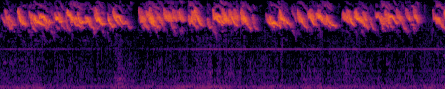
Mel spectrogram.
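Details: Bred oriental white-eye, a prospective national contest winner, pours out high rippling twitters in phrases of one to two and a half seconds separated by brief gaps; faint background hum throughout.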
